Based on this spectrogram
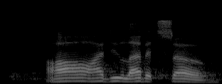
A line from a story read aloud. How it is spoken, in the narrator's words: he sighed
